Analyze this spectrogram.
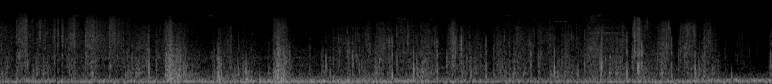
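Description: Footsteps patter quickly on rock.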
